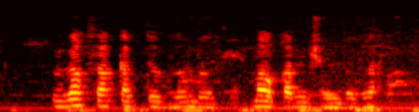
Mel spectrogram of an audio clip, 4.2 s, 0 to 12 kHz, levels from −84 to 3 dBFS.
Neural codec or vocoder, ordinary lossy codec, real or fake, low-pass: none; MP3, 32 kbps; real; 7.2 kHz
